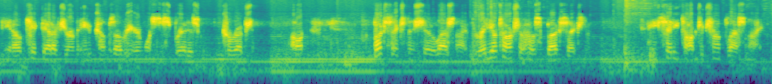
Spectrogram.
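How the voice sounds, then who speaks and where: A man's voice: medium pitch, fairly even intonation, moderate pace, pushed and bright, slight background noise, low-quality recording. A man speaking indignantly and emphatically on a prison phone, as an inmate calling out from jail. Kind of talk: impassioned phone talk. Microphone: telephone.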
